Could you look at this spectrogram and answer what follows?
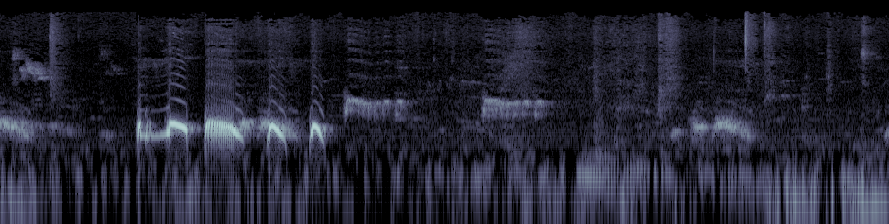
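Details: Spotted dove calling on a lure recording meant to prompt other doves to call: soft coos at first, then a burst of five loud, clipped, bouncing coo notes, followed by quieter drawn-out notes and low rustling.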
